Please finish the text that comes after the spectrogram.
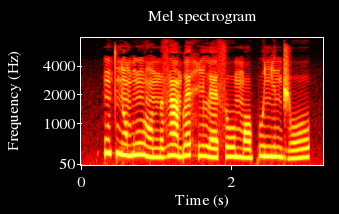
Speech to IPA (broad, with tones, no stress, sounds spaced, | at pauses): p ũ˦ t ɲ ɔ̃˧ b ũ˧ ɣ ɔ̃˨ n ə˨ z ã˦˨ b ɛ˦ h i˧ l ɛ˨ s oː˧ m ɔ˨ kʷ e˦ ɲ i˧ n d͡ʒ o˨˦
